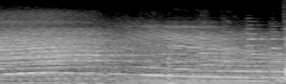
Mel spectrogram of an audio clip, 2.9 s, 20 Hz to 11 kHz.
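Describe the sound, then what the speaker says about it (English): Lamborghini Essenza SCV12 track car with V12 engine: a sustained, harmonically rich engine drone holding a steady pitch with slight shifts, loud and close, with no talking. "The sound of a V12 engine, this is a unique sound"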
